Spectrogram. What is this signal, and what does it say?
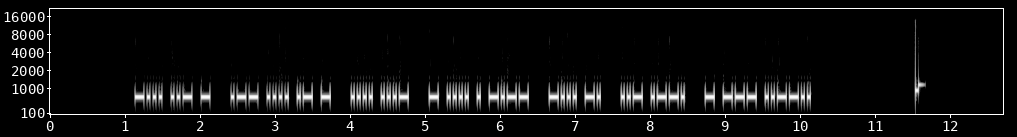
Morse code, heard as a keyed tone, about 30 wpm, 700 Hz. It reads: BUT WHAT HV THEY BN UP TO?
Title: Sentences from Top 100 Words and Abbreviations 30wpm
